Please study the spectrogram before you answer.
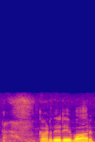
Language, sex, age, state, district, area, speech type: Dogri, male, 30-45, Jammu and Kashmir, Jammu, rural, spontaneous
